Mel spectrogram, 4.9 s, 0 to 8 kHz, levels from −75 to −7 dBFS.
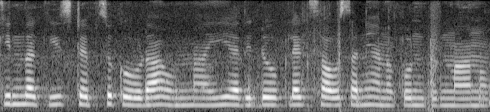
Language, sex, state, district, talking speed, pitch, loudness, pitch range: Telugu, female, Andhra Pradesh, Annamaya, 110 wpm, 200 Hz, -17 LUFS, 195-210 Hz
